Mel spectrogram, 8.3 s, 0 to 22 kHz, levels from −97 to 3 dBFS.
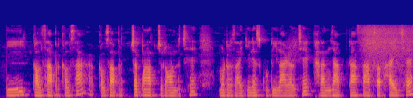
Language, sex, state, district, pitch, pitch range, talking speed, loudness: Maithili, male, Bihar, Samastipur, 115 Hz, 110-120 Hz, 115 wpm, -31 LUFS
